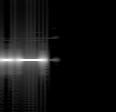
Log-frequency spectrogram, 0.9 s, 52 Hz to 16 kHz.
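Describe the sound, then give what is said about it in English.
A Morse code K, the cue in the ARRL Audio News amateur radio bulletin for repeater operators to stop transmitting, rings out as one steady, mid-pitched tone keyed into a quick dash-dot-dash pattern lasting under half a second, followed by silence. “If you retransmit audio news through a repeater, listen for the Morse code K character, followed by 4 seconds of silence.”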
